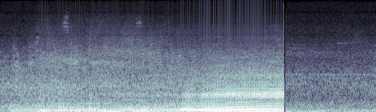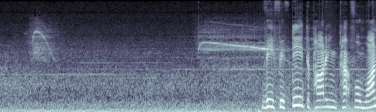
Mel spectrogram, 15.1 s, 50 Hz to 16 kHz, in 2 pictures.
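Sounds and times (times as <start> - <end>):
bird chirp: 8.0 - 8.9, 11.4 - 13.9.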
